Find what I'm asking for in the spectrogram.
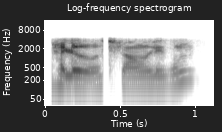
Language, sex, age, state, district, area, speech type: Urdu, male, 18-30, Uttar Pradesh, Rampur, urban, conversation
